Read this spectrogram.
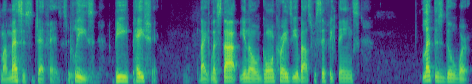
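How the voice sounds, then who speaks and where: His medium-pitched voice has a fairly bright tone, captured in a dry, studio-quality recording. A New Yorker co-hosting a laid-back sports podcast, he talks with emphasis and slang, leaning on fillers like "you know what I'm saying."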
